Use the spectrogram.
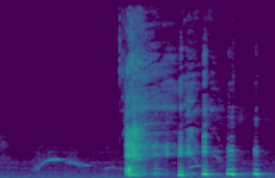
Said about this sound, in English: What are you whistling? I don't know.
